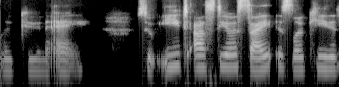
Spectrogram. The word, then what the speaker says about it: lacunae: If you are talking about the plural form of the word, we use the AE ending and we would pronounce that lacunae.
